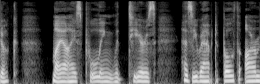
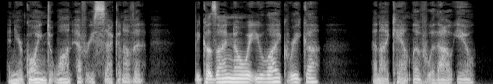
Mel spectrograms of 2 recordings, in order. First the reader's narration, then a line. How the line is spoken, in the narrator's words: continued to whisper in my ear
